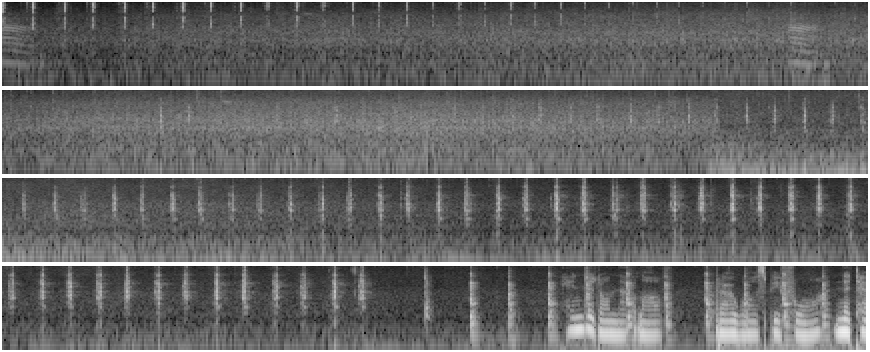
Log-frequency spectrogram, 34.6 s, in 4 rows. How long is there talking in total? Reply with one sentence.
The talking can be heard for 3 seconds in total.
